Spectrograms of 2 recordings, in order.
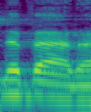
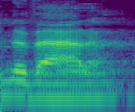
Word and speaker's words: Nevada: I want to come to a state known as Nevada. Has anyone ever heard of it? And don't ever mispronounce the name.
